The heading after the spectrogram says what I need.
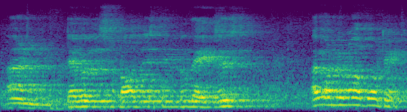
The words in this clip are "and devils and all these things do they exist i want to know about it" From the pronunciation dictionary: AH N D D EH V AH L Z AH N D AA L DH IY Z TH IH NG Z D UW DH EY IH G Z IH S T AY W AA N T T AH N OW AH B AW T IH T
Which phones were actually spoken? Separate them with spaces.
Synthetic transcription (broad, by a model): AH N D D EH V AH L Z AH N AA L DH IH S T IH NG D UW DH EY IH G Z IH S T AY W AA N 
